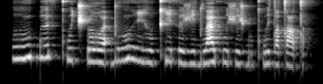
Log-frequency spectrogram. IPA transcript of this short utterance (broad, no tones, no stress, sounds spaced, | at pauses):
ɣ u ɓ ɯ θ kʷʼ i t͡ʃʼ u ʁʷ a ʔ dʱ u ɦ i ɣ u kʼ i θ ɯ ʒ i d w a xʷ i ʃ ɯ ʒ ɡʷ ɯ kʷʼ i d u tˤ u tˤ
